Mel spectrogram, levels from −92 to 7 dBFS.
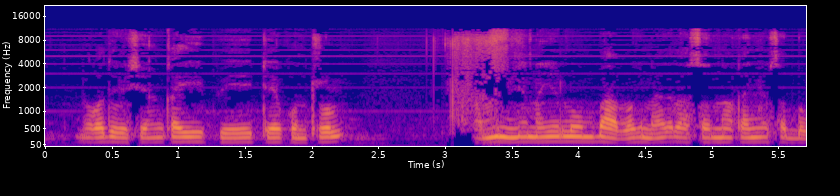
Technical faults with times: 0.00-5.71 USB whine
0.00-5.71 MP3 compression

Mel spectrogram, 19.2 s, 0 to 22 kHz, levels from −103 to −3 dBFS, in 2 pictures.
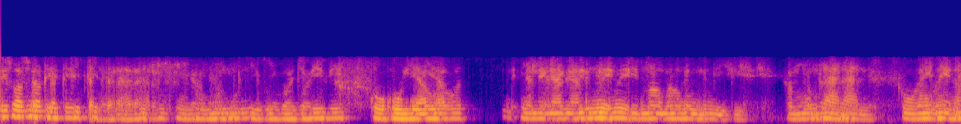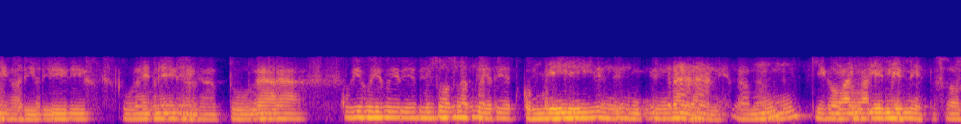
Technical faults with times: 0.00-19.23 doubled audio track
0.00-19.23 G.729 codec
5.82-5.86 VoIP packet loss concealed by the speech codec

